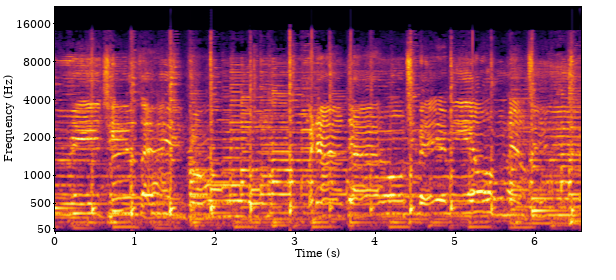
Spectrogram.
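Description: Bluegrass band playing live: banjo and strummed acoustic guitar with a steady beat.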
